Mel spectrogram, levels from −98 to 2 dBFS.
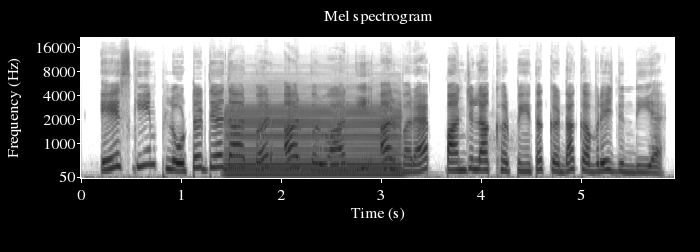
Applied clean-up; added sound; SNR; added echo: none; Wind instrument, woodwind instrument; 1 dB; none.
